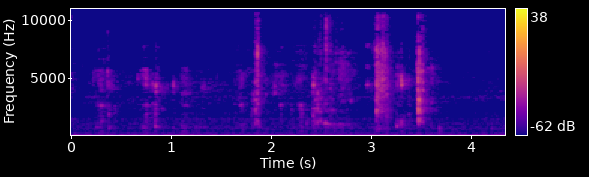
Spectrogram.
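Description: A person chewing a mouthful of pasta, with scattered faint wet mouth clicks, over a steady low hum.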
